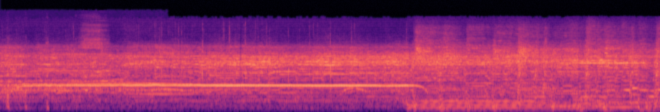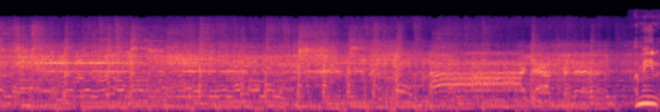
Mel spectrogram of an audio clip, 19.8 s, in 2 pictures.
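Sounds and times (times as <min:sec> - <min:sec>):
laughter: 0:00.0 - 0:01.7
concert crowd cheering at a 1990s Seattle concert: 0:00.0 - 0:19.7
rock band music: 0:06.1 - 0:19.7.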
